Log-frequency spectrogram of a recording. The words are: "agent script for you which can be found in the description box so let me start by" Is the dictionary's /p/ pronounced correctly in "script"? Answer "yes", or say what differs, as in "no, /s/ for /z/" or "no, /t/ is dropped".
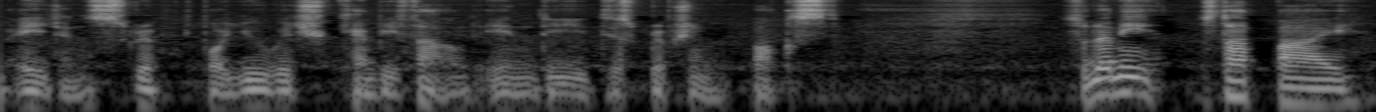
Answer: yes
